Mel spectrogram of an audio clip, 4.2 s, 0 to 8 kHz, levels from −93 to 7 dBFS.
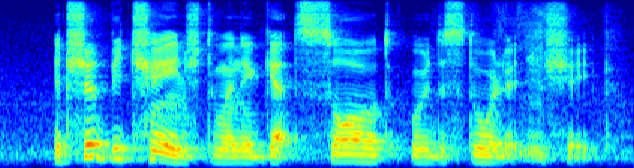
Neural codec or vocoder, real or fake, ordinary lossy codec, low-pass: none; real; none; none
